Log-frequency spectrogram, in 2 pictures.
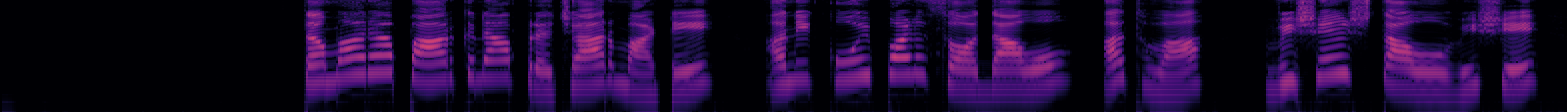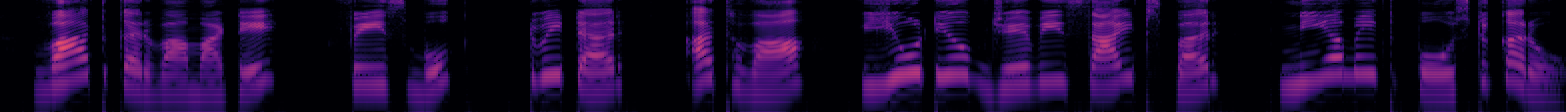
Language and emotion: Gujarati, neutral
